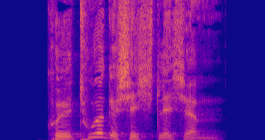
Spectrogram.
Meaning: strong dative masculine/neuter singular of kulturgeschichtlich
- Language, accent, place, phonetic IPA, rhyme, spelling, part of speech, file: German, Germany, Berlin, [kʊlˈtuːɐ̯ɡəˌʃɪçtlɪçm̩], -uːɐ̯ɡəʃɪçtlɪçm̩, kulturgeschichtlichem, adjective, De-kulturgeschichtlichem.ogg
